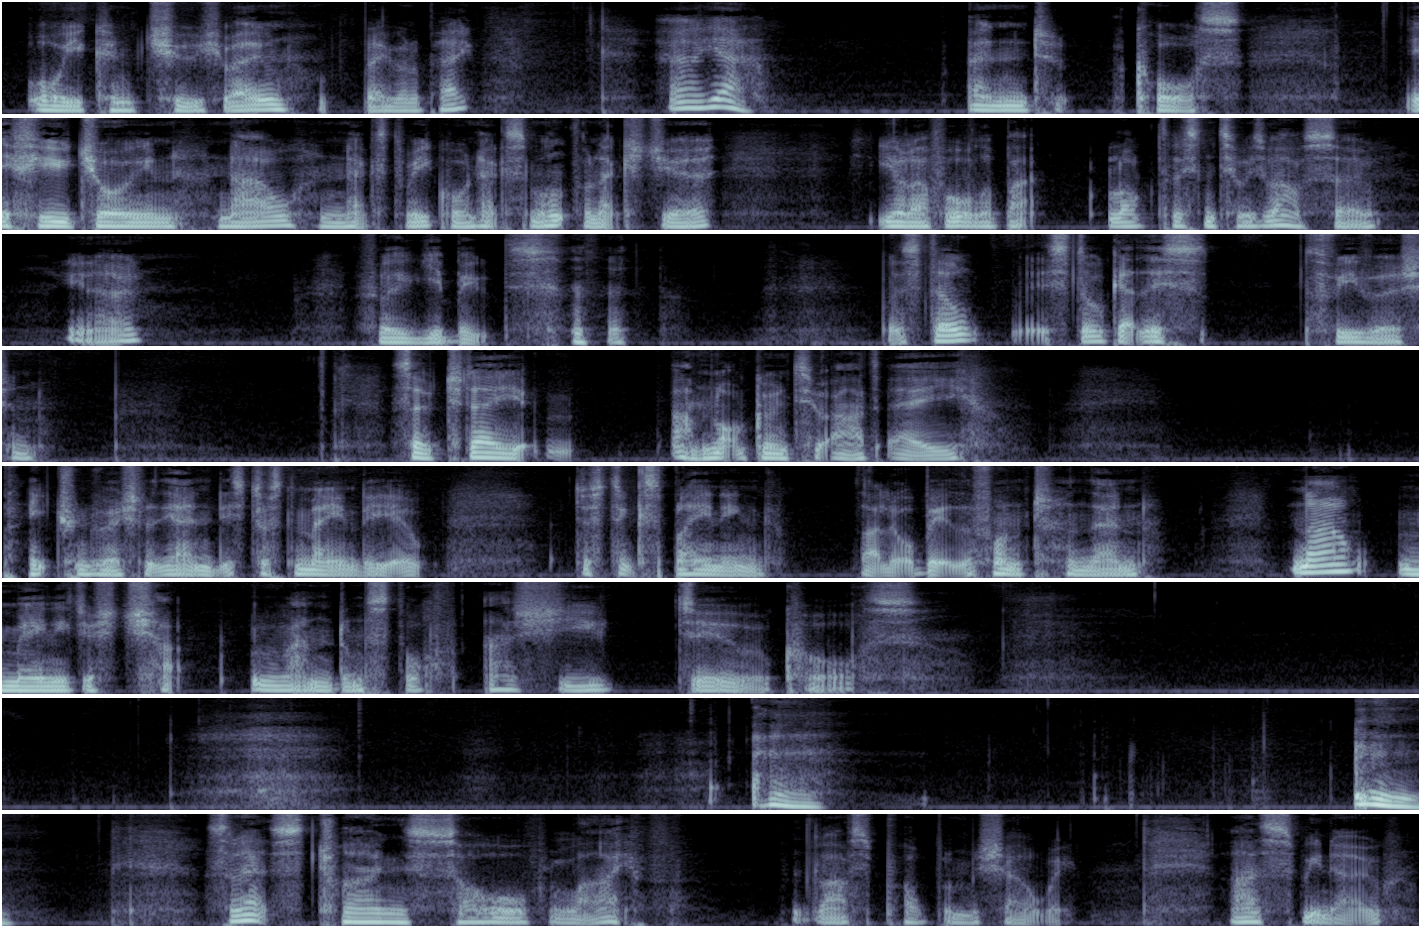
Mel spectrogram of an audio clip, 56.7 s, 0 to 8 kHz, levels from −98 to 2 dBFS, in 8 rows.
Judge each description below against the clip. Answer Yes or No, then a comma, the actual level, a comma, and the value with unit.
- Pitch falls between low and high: No, low, 100 Hz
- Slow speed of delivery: Yes, slow, 105 wpm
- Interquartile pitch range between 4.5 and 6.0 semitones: No, average, 4.1 semitones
